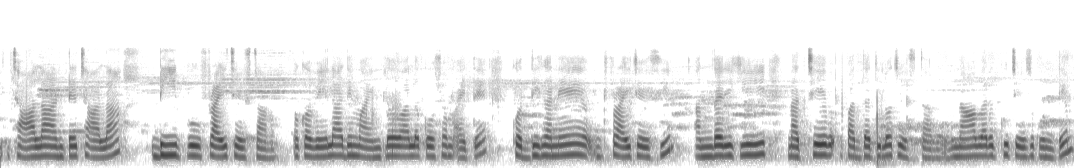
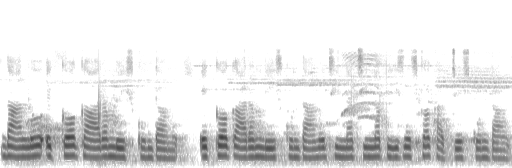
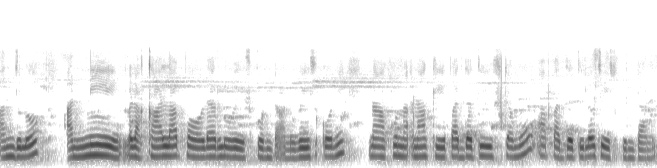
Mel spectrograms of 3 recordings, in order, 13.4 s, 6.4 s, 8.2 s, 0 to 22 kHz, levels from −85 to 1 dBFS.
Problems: background sounds at intervals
